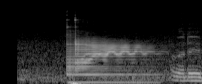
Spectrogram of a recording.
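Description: A cartoon-style 'boing' sound effect added in editing: one held, buzzy tone lasting about a second, then cutting off.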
